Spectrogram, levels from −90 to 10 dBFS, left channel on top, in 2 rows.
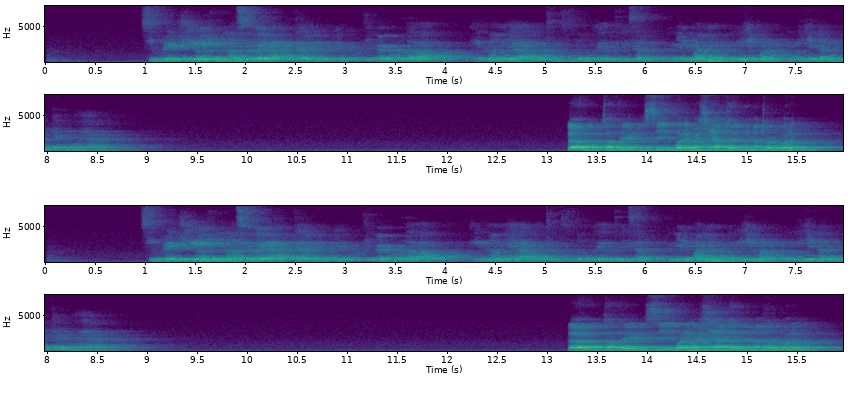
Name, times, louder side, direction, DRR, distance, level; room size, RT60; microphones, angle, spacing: voice 1, 1.0-3.9 4.3-8.6, left 1 dB, 20° right, -10 dB, 1.0 m, -33 dB
voice 2, 13.2-15.5, left 1 dB, 75° left, -1 dB, 0.4 m, -27 dB
3.7 x 2.1 x 2.6 m, 1.6 s
head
